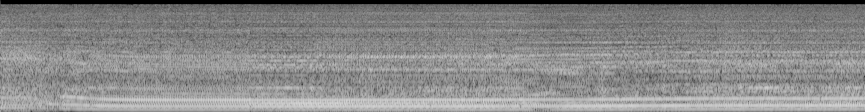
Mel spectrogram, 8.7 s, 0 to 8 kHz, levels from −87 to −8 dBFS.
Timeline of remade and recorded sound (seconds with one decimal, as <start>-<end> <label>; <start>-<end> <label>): 0.0-0.9 remade; 0.9-2.5 recorded; 2.5-8.7 remade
